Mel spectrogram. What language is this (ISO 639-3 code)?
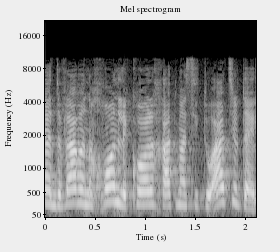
heb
